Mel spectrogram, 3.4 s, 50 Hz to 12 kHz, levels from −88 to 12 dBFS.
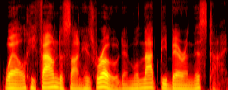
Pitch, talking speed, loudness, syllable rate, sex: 105 Hz, 245 wpm, -22 LUFS, 4.8 syllables/s, male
